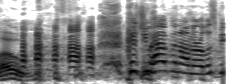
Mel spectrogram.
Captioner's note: laughs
